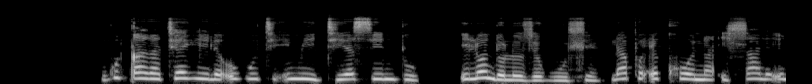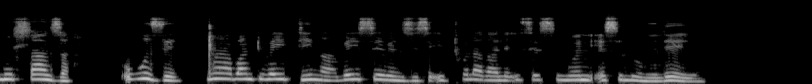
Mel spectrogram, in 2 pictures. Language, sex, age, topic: North Ndebele, female, 36-49, health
